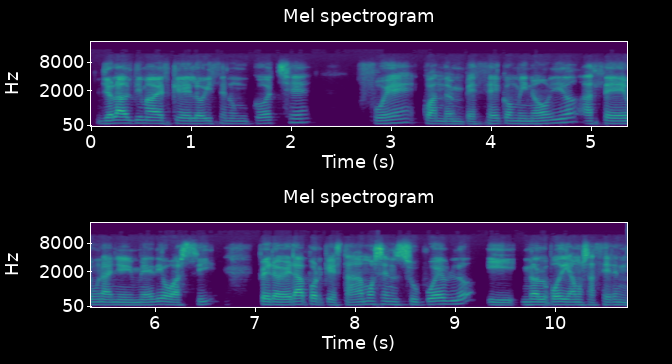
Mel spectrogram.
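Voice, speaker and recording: A man with an ordinary speaking voice at medium pitch, against a quiet background. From Spain, Barcelona. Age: 20s. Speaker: dancer. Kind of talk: casual chat.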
